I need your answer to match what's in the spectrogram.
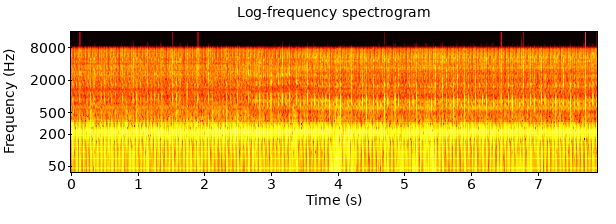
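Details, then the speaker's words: Maytag Model 72D washing-machine single-cylinder engine after repair for no-start: popping about three beats a second, slightly irregular and hunting while searching for the best-running adjustment position. "Still can't find where she'll run the best though. Certainly not where she'll run the best."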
